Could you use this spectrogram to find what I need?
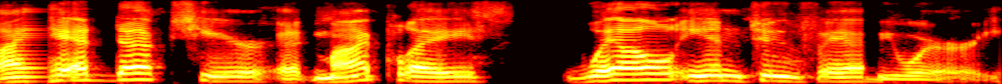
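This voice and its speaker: A man with an American accent speaks at a high pitch and a very slow pace, his voice swinging very widely in pitch. The sound is dry and close with no echo, over a quiet background. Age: 70s. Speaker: duck hunter, public commenter. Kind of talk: public comment at meeting. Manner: halting, repeats words.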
